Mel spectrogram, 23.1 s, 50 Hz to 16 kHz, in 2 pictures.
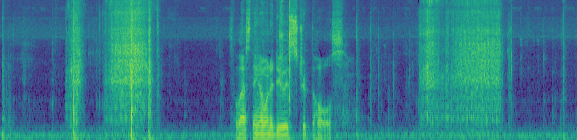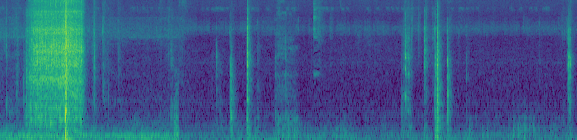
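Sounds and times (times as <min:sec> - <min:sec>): cordless drill driving screw: 0:01.3 - 0:03.2, 0:08.4 - 0:10.2, 0:12.0 - 0:13.3
sharp drill click: 0:01.3 - 0:03.2, 0:08.4 - 0:10.2, 0:12.0 - 0:13.3.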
